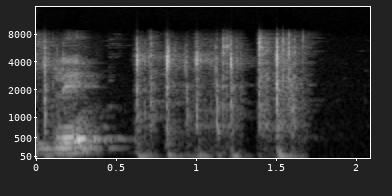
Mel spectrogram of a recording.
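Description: Computer keyboard being typed on: a quick run of about ten keystrokes.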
